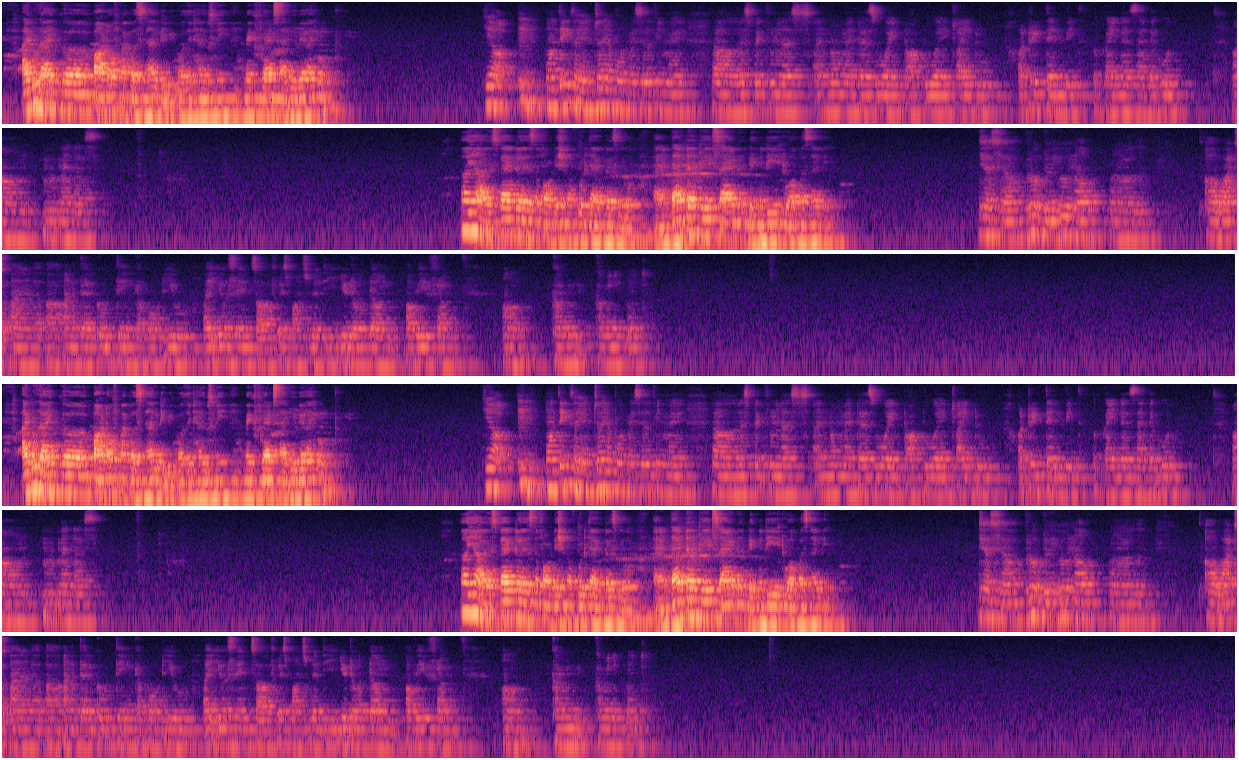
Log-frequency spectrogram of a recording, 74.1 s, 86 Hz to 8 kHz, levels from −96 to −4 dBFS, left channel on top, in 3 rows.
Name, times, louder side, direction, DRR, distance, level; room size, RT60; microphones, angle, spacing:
voice 1, 0.0-6.6 33.9-41.2, right 1 dB, 80° right, 1 dB, 3.0 m, -23 dB
voice 2, 9.6-19.8 20.1-21.5 21.8-23.4 24.2-25.2 25.5-26.6 28.0-28.1 44.2-47.9 48.6-58.9 59.4-59.9 60.4-61.0 61.3-62.3, equal, 65° right, -1 dB, 3.5 m, -36 dB
16.5 x 9.7 x 4.7 m, 0.97 s
head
